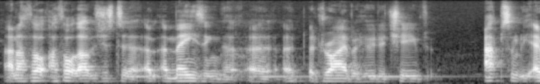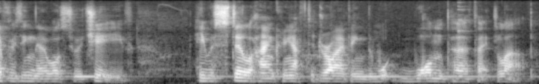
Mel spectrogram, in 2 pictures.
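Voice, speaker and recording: A man with a Yorkshire accent and a loud voice, speaking as a guest on a live industry panel and often restarting his sentences as he thinks. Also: fairly low pitch, flat delivery, fairly quick, noisy background. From Yorkshire, England. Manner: thoughtful, with frequent restarts and repeated words. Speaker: head of media effectiveness, guest. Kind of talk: panel discussion at an industry event.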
